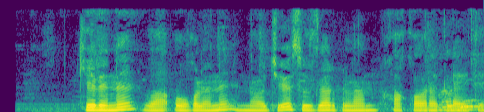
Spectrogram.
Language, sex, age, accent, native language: Uzbek, male, 18-24, Qashqadaryo, Uzbek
